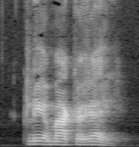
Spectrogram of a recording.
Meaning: 1. the tailor's profession, the tailoring sector 2. a business where clothing is produced, repaired and sold, a tailor's shop
- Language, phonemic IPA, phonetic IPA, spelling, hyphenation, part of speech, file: Dutch, /ˌkleːr.maː.kəˈrɛi̯/, [ˌklɪːr.ma(ː).kəˈrɛi̯], kleermakerij, kleer‧ma‧ke‧rij, noun, Nl-kleermakerij.ogg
